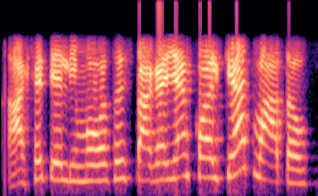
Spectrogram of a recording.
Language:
Kashmiri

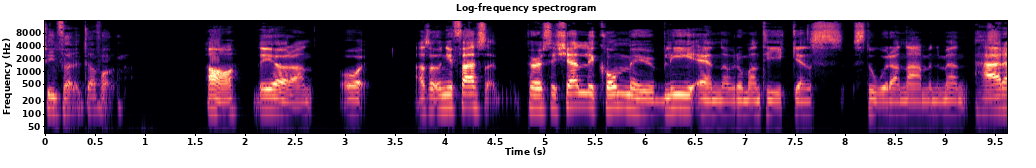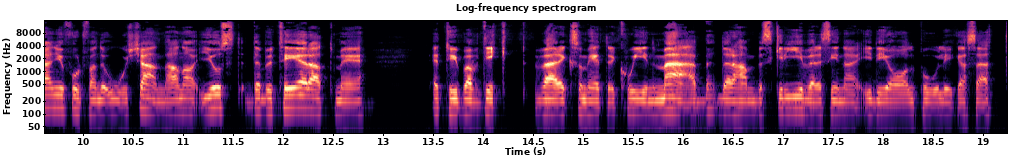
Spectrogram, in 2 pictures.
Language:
Swedish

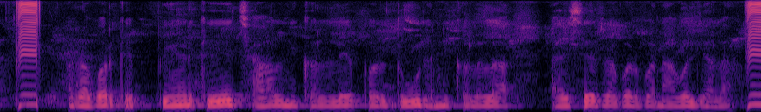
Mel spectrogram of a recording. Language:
Bhojpuri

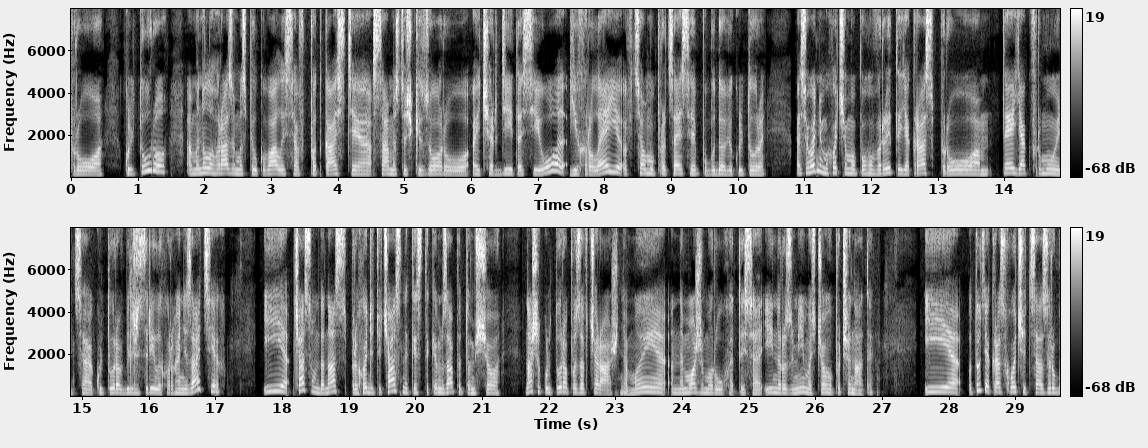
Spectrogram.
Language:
Ukrainian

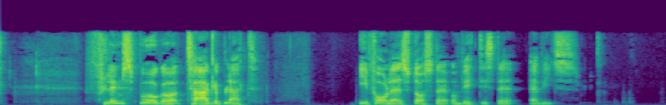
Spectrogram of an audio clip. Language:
Danish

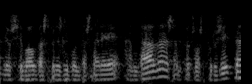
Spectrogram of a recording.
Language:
Catalan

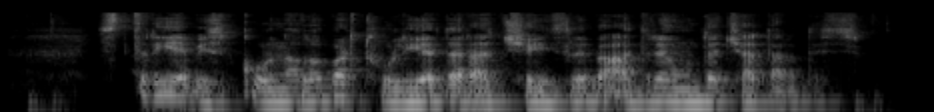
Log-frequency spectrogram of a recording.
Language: Georgian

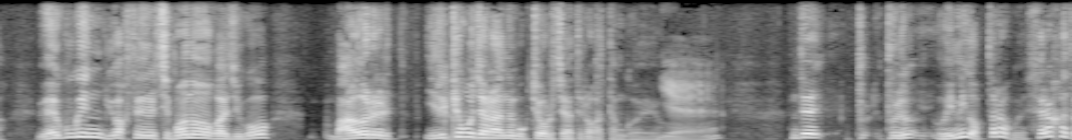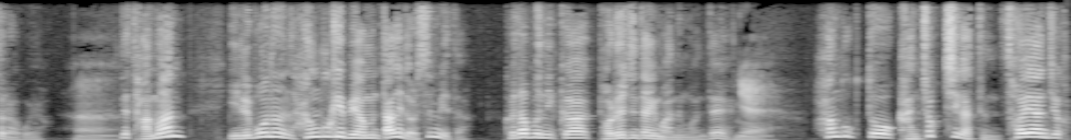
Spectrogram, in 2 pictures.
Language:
Korean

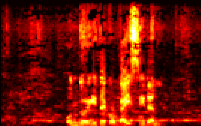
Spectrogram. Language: Basque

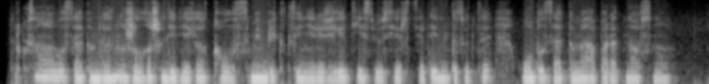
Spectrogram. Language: Kazakh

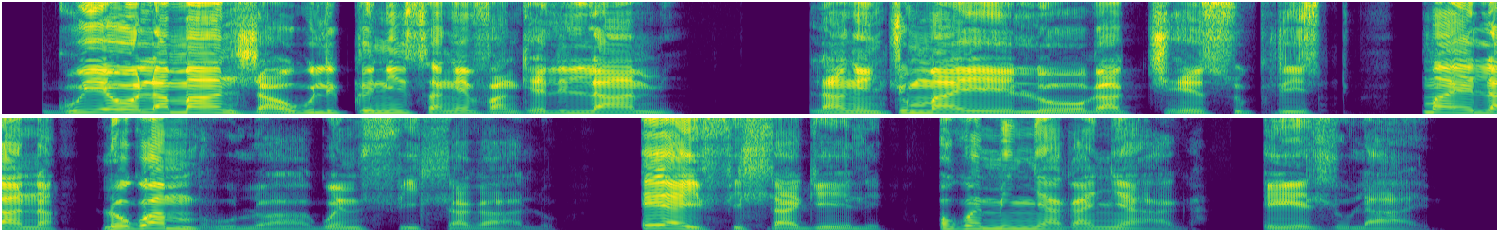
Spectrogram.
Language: North Ndebele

